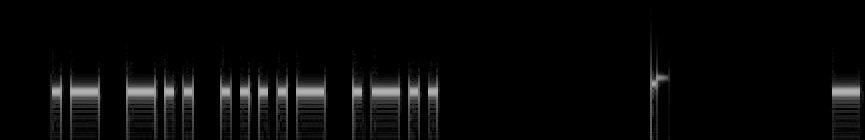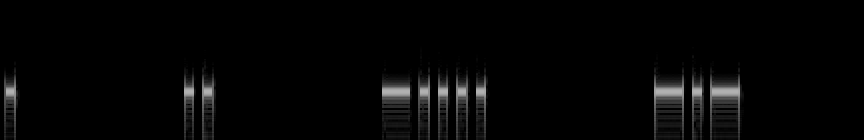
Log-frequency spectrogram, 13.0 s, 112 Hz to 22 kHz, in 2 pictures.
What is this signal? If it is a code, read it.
Morse code, heard as a keyed tone, about 17 wpm, spaced as for 9 wpm, 700 Hz. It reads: AD4L NI6K
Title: USA Call Signs - 4 Characters - 6x Character Spacing - 17wpm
